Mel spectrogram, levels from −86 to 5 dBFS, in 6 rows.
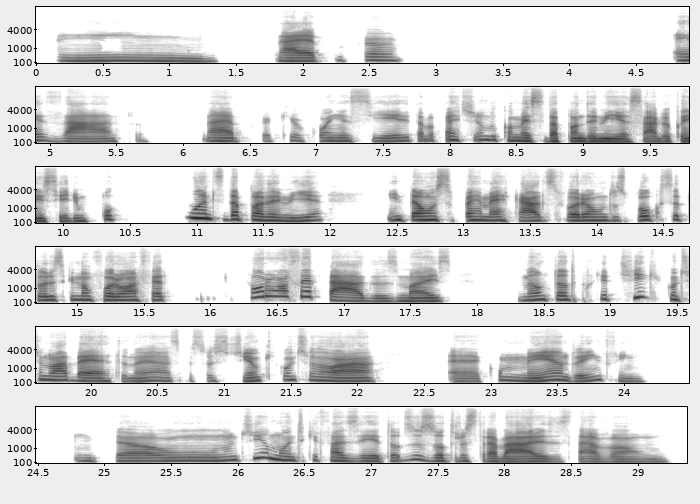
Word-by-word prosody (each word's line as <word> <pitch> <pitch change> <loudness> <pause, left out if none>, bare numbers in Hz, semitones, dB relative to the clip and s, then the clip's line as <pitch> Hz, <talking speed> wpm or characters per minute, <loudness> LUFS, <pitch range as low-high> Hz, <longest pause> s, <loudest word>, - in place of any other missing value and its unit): Sim. 160 -3 -6 0.4
Na 160 -1 +3
época 175 +3 -7 2.0
Exato. 135 -6 -3 0.4
Na 160 -1 +2
época 150 +1 -7
que 170 - -18
eu 165 - -11
conheci 155 -3 -7
ele, 150 +3 -2
estava 165 - -9
pertinho 200 +1 -4
do 200 - -4
começo 160 -4 0
da 145 - +3
pandemia, 135 -2 +3
sabe. 130 +2 0
Eu - - -4
conheci 140 +1 0
ele 145 +1 -2
um 150 - -1
po 220 +9 -5 0.5
antes 280 -5 +9
da 230 +2 +6
pandemia. 175 -2 +2 0.5
Então 200 0 +5
os 205 - +3
supermercados 175 -2 +2
foram 175 0 +4
um - - -1
dos 175 -1 -9
poucos 200 +4 0
setores 195 -2 -1
que 210 - -7
não 205 0 +1
foram 190 0 +4
foram - - +6
afe 195 0 0 0.6
foram 375 +5 +3
afetados, 165 - +3
mas 155 0 +1 0.5
não 195 +4 0
tanto, 215 -1 0
porque 245 - -7
tinha 325 +8 -2
que 340 - -24
continuar 215 -3 +1
aberto, 150 -5 +1
né. 155 +4 -4
As 155 0 -11
pessoas 155 -5 -18
tinham 155 +3 -3
que - - -21
continuar, 160 -7 +1 0.5
eh, 135 0 -6
comendo, 170 0 -1
enfim. 145 -6 -7 0.6
Então, 150 0 -3 0.4
não 185 +3 -4
tinha 300 +8 -3
muito 200 -9 +2
o - - -30
que 190 - -11
fazer, 145 -4 -2
todos 155 - -8
os 210 -8 -6
outros 155 0 -5
trabalhos 130 -1 +2
estavam, 120 0 -7
160 Hz, 140 wpm, -23 LUFS, 145-190 Hz, 2.0 s, antes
